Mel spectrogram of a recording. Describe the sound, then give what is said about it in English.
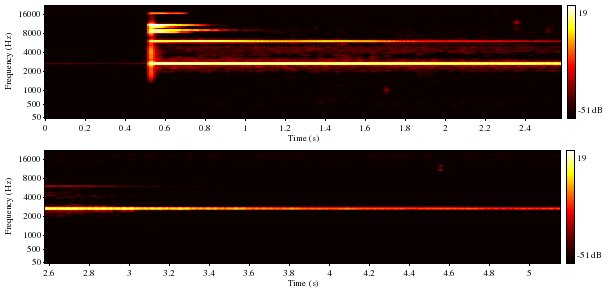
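A Ting Sha bell is struck once, giving a clear, bright high-pitched tone that rings on alone and slowly fades over several seconds. “And today, for the sake of variety, it's the Ting Sha bell.”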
